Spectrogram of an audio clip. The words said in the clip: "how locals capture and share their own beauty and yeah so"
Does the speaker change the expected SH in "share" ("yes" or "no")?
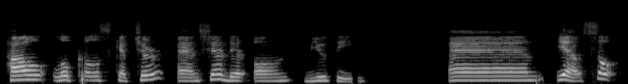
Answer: no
